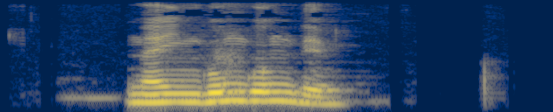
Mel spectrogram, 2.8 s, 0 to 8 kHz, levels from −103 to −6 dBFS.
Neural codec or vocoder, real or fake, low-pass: none; real; 7.2 kHz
